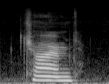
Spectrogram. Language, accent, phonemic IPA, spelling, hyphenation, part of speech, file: English, General American, /t͡ʃɑɹmd/, charmed, charmed, adjective / verb, En-us-charmed.ogg
- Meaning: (adjective) 1. Under a magic spell (cast by a charm); bewitched 2. Having great good fortune, as though magically wrought 3. Impressed by the pleasantness of something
